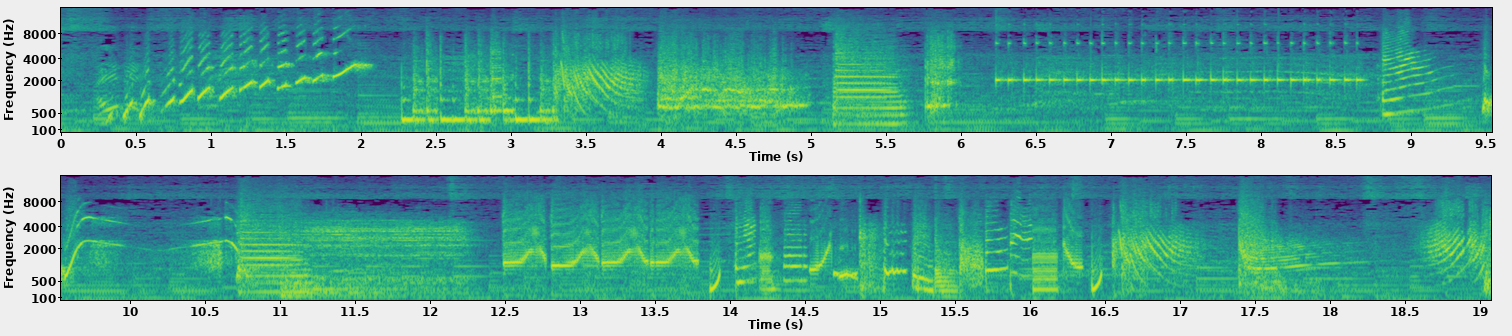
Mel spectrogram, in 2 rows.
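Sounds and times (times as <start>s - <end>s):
upbeat background music: 0.0s - 19.0s
wobbling tone: 0.5s - 11.4s, 12.5s - 18.0s.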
